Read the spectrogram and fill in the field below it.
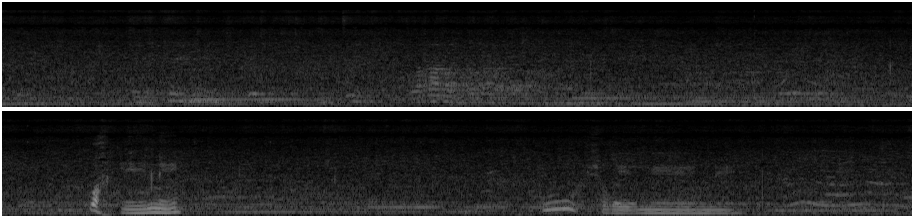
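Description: Men and women talk indistinctly nearby.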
